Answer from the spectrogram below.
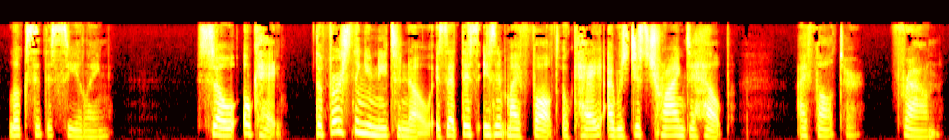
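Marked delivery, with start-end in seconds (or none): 2.0-7.3 loud, agitated Kenji protesting innocence; Kenji, defensive. Acted. Kenji insists to Jay it isn't his fault, loud and defensive. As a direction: talk fast and loud, pleading it's not his fault.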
